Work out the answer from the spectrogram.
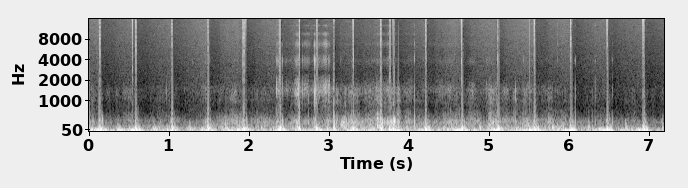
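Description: Deep, regular thumping heartbeat of about 66 beats a minute, with a steady low hum behind it.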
